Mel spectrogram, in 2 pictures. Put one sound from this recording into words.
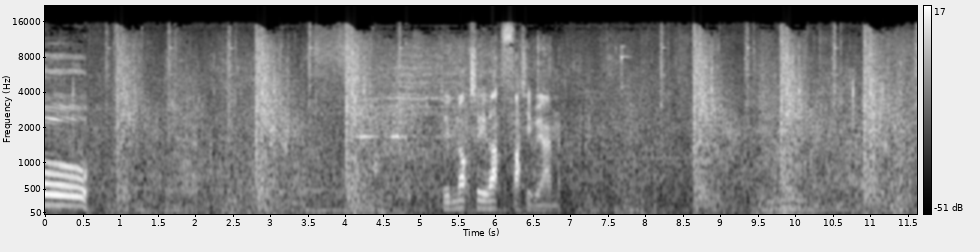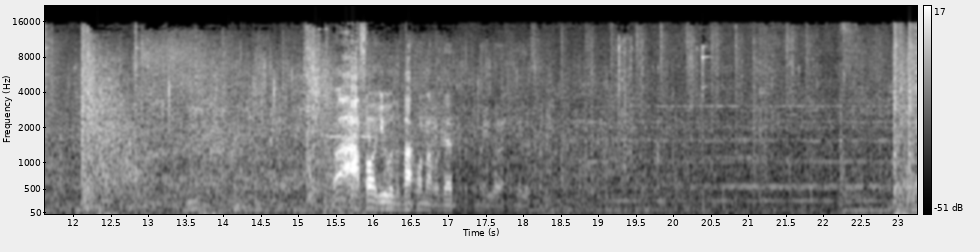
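Gunshots ring out sharply, one after another.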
